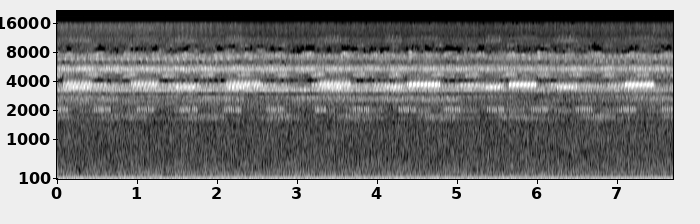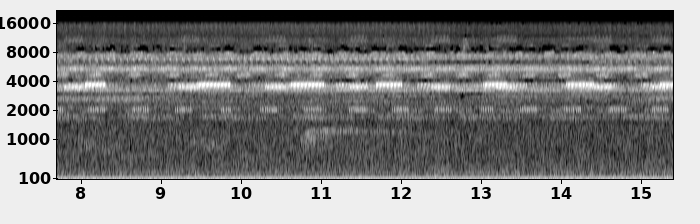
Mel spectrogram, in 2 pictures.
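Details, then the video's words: Crickets in a park at evening produce an unbroken high shimmering chorus with rhythmic pulsed chirps, loudness swelling and fading gently; a brief faint lower tone slides in near the eleventh second. "Cricket Sounds in a Peaceful Park"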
